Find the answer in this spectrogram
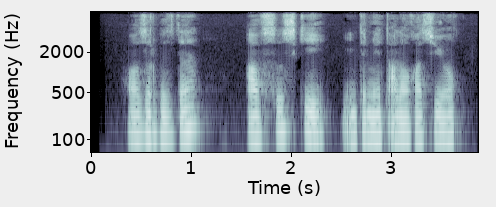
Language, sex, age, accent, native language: Uzbek, male, 18-24, Andijon, Uzbek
